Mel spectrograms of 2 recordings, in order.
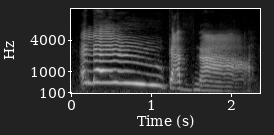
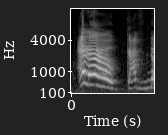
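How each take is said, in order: First: Cockney greeting, hammed up; mock London accent. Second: High, loud Hello, governor with a laugh; cockney greeting, laughing; mock London accent. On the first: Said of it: "No one says hello, governors". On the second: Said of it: "you say it just like that".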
